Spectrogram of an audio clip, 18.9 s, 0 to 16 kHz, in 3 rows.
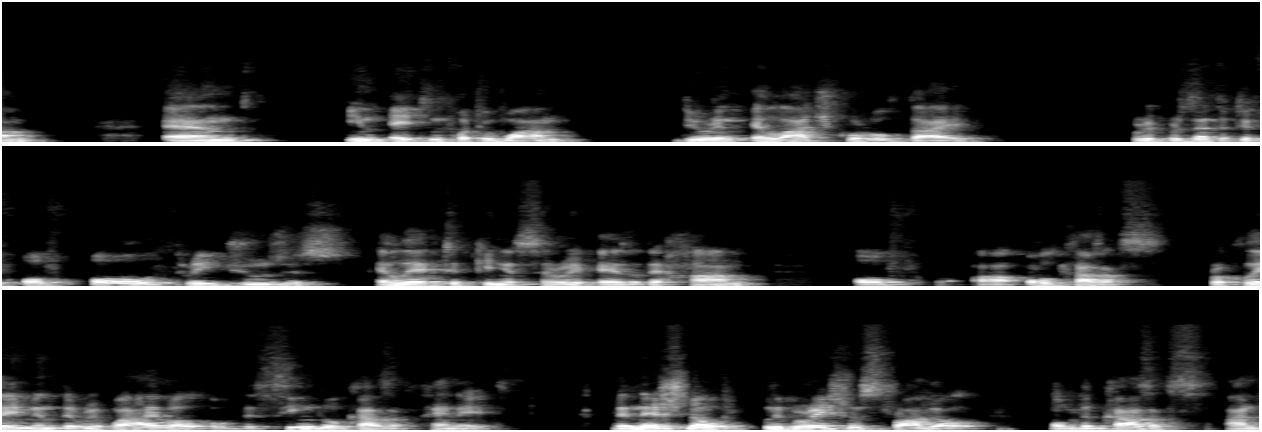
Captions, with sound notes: And in 1841, during a large (speaks in foreign language), representative of all three Zhuzes elected Kenessary as the khan of all Kazaks, proclaiming the revival of the single Kazakh Khanate. The national liberation struggle of the Kazakhs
